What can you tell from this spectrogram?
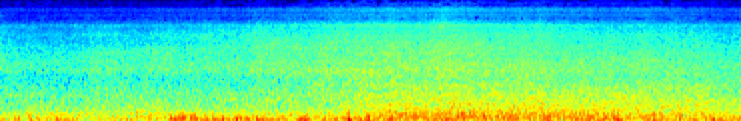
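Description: Wind buffeting the microphone over the steady wash of ocean surf, with the surf hiss swelling about three to five seconds in.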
